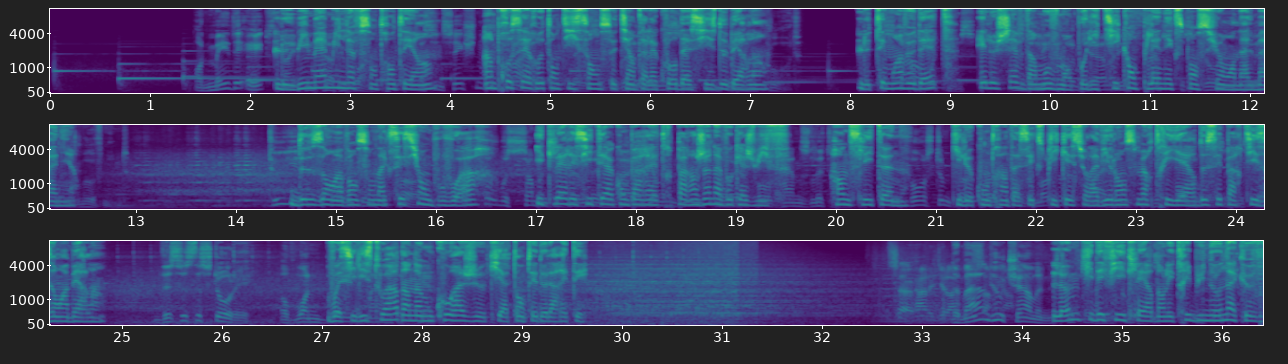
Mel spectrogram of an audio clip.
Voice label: narration; HITLER ON TRIAL; Extraits non diffusés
